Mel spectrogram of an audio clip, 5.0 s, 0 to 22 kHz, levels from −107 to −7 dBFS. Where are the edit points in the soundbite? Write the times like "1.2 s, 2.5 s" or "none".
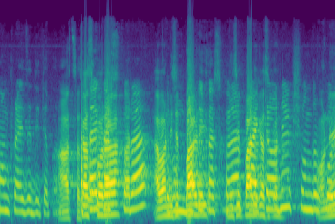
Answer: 1.2 s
